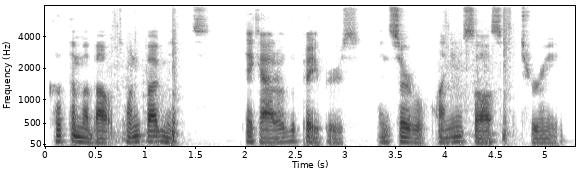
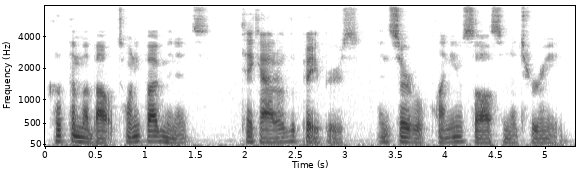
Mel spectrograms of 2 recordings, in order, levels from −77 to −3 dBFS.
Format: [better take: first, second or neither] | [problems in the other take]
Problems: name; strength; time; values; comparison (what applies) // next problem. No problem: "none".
second | noise reduction (neural mask model RNNoise)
